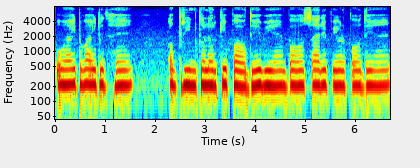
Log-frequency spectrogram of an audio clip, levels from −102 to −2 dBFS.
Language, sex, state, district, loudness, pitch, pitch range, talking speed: Hindi, female, Bihar, Vaishali, -13 LUFS, 210 Hz, 205-215 Hz, 125 wpm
